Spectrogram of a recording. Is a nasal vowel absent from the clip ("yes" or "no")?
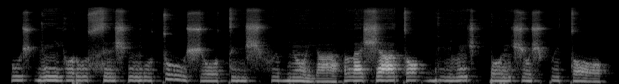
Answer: no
